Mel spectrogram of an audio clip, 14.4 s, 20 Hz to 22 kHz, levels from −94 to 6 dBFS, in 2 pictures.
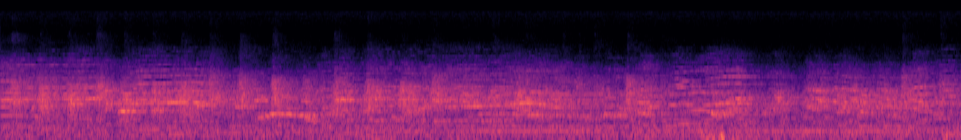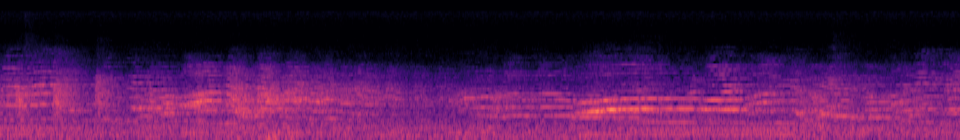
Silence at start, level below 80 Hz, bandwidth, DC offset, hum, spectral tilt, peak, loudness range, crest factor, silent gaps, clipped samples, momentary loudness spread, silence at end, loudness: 0 s; -54 dBFS; 16.5 kHz; under 0.1%; none; -6.5 dB/octave; -16 dBFS; 4 LU; 18 dB; none; under 0.1%; 10 LU; 0 s; -33 LUFS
